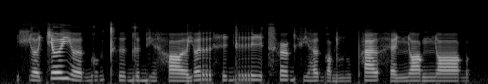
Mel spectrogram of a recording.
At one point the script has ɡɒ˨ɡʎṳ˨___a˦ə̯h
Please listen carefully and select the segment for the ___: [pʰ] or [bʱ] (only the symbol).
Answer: pʰ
